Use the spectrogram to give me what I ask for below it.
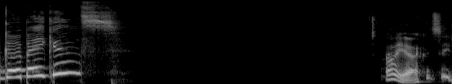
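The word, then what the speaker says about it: Gobakhan: It's pronounced Go-Bacon.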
